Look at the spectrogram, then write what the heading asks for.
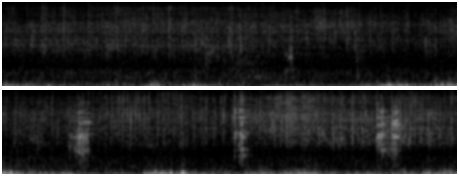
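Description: Food frying in a pan: a steady sizzling hiss, with a few sharp pops about a second or so apart and some low rumbles.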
